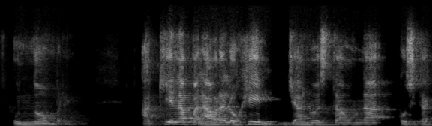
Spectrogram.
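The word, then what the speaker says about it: אֱלֹהִים: Ahí indica que esa palabra lleva el acento allí. Elohim.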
